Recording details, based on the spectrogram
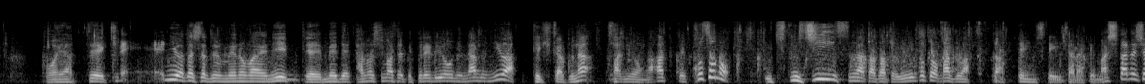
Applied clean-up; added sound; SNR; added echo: neural mask model RNNoise.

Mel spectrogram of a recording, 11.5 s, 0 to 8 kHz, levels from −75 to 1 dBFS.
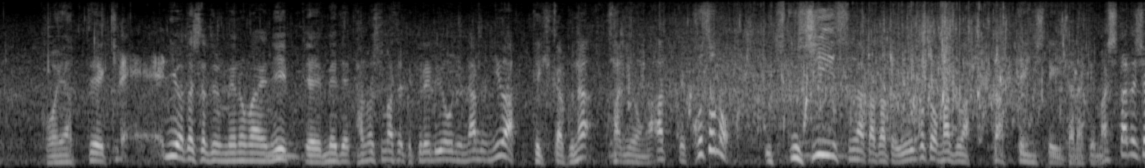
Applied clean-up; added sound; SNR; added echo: none; Waves, surf; 6 dB; none.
